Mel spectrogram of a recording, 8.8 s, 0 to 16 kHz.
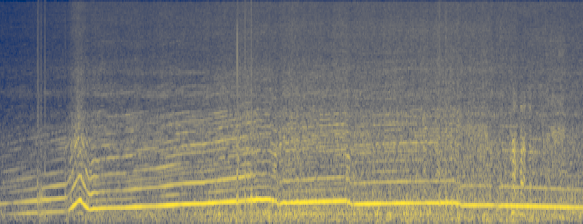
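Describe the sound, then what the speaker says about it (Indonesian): A Kawasaki Ninja ZX636 sport motorcycle revs under hard acceleration for a wheelie. Its engine note jumps sharply, then climbs and holds in long, loud, close stretches with small shifts in pitch. "sekarang kita coba bentuk wheelie dulu sedikit."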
